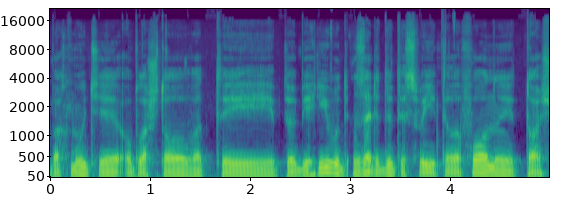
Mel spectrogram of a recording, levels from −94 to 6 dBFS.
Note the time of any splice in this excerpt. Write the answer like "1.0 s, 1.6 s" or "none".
2.3 s, 2.9 s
